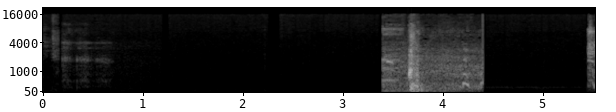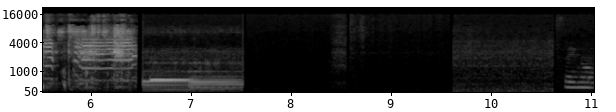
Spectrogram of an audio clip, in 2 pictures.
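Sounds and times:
outdoor noise: 0.0s - 6.5s, 7.5s - 11.0s
loud deep thump: 3.6s - 4.0s.

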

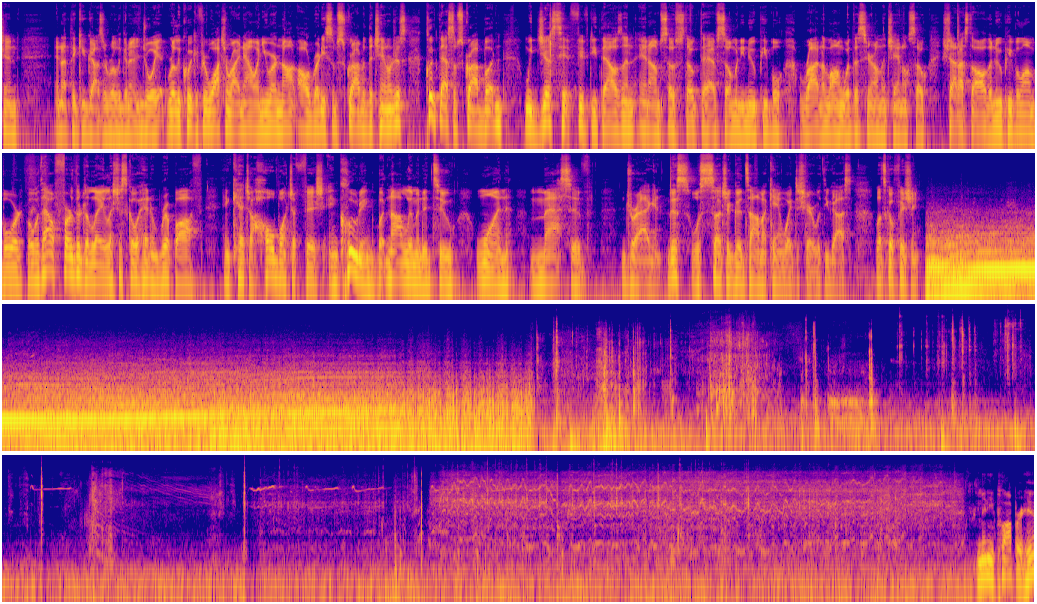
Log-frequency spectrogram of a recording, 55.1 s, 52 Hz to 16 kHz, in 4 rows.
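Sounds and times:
outboard motor running: 44.7s - 54.3s.

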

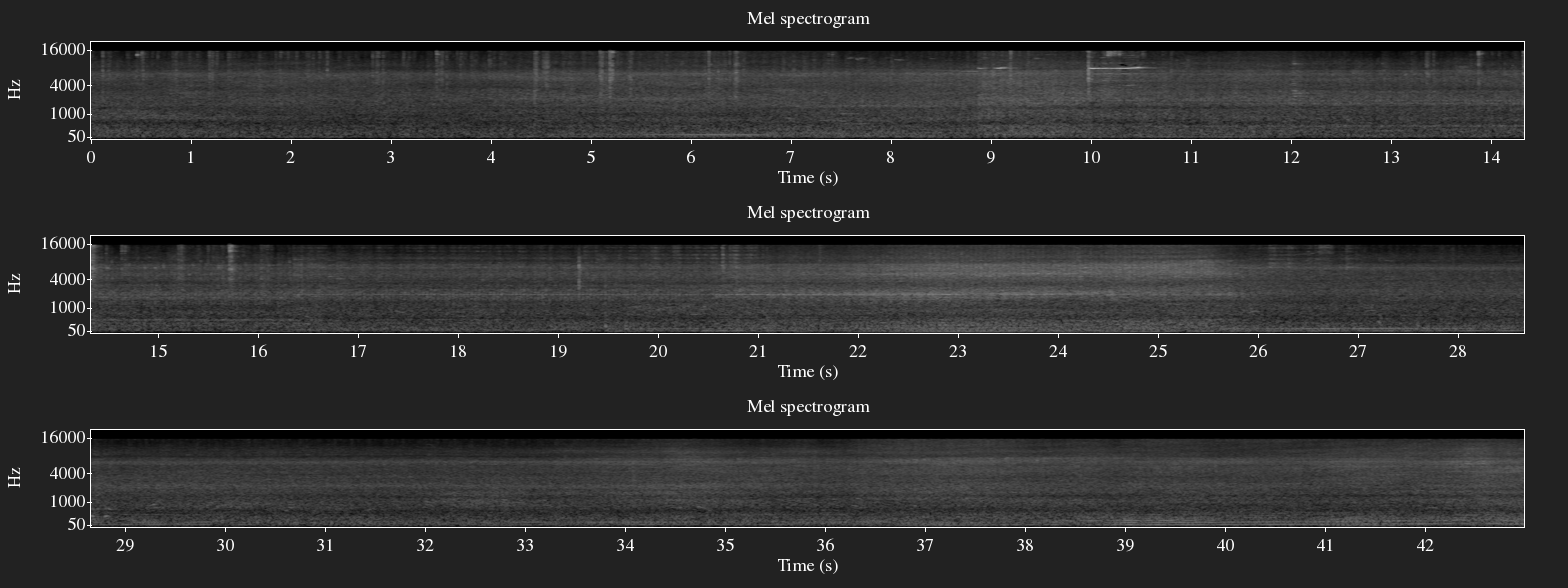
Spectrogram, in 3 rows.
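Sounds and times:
low rumble of passing vehicles: 0.0s - 42.9s.

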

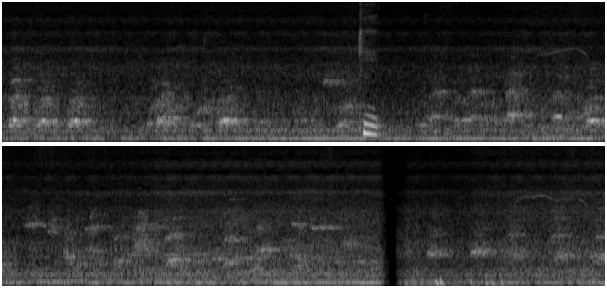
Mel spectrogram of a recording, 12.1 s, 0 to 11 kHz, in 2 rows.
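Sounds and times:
steady low hum: 0.0s - 12.0s
dog whimpering: 4.4s - 9.8s.

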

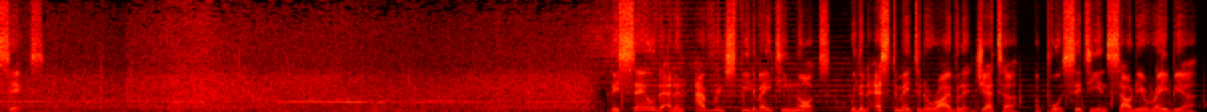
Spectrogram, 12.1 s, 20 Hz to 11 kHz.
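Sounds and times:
rushing wind: 0.0s - 6.0s
sea noise: 0.0s - 8.5s.

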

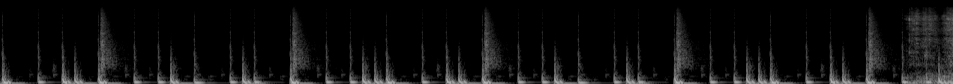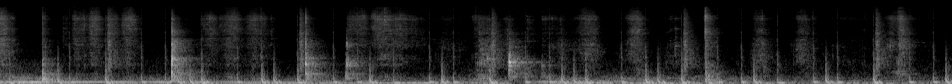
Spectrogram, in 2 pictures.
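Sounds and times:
electronic music: 9.0s - 19.0s
wooden board scraping concrete: 9.0s - 19.0s.

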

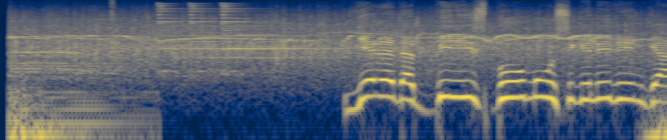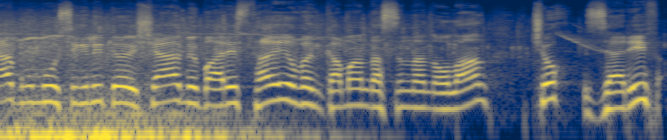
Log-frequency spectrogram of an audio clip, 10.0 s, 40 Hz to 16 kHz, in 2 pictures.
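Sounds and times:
audience applauding: 0.1s - 10.0s
high ringing notes: 1.2s - 2.6s.

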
